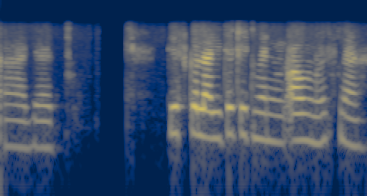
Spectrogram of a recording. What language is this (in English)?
Nepali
